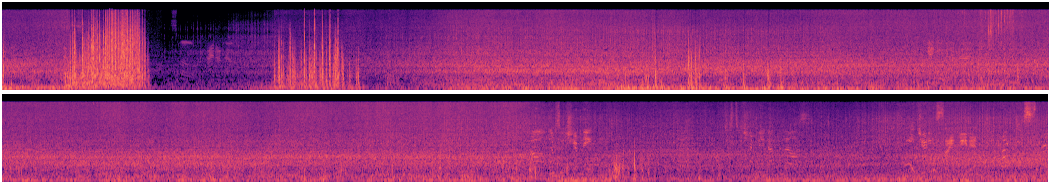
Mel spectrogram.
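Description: Steady road and engine noise of a moving car with wind rushing across the microphone. It drops suddenly quieter about two seconds in for a couple of seconds, then surges back and runs on evenly.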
